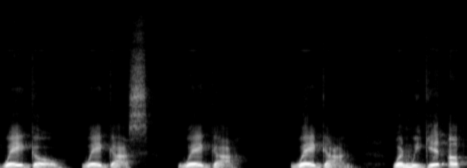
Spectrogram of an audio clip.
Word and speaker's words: juego: little bit about pronunciation so j-u-e-g is like the saying way okay so we're saying hue go vegas when we get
